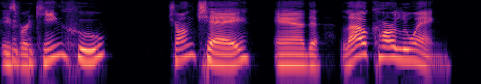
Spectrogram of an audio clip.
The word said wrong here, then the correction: Leung: I believe it's Leung.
